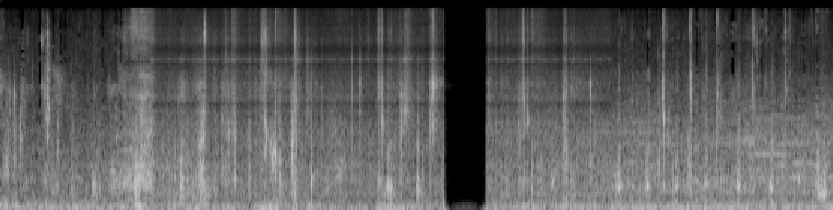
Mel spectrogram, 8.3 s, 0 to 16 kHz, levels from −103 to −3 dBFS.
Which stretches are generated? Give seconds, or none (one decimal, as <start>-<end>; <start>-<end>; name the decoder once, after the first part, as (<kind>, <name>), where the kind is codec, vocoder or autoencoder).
1.5-6.1 (autoencoder, DAC-VAE)

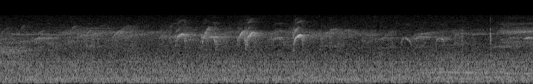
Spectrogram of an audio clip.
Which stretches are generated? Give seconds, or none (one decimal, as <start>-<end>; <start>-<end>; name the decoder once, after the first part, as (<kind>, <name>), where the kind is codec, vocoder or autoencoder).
none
